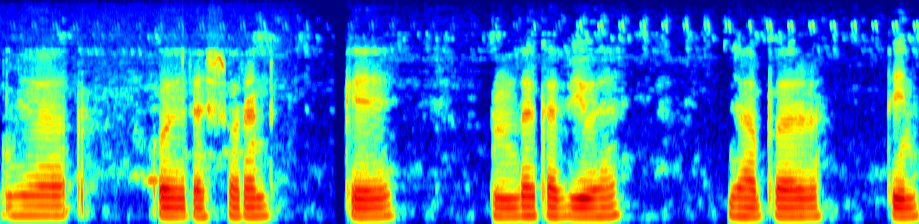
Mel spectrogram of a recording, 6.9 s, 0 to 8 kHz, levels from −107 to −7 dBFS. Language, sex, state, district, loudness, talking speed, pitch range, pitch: Hindi, male, Jharkhand, Jamtara, -21 LUFS, 95 wpm, 120-130 Hz, 120 Hz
